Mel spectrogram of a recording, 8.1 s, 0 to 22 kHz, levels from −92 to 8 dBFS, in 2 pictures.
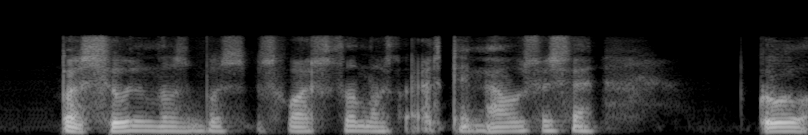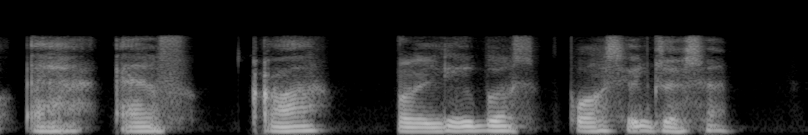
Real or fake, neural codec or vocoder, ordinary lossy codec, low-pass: fake; codec, 16 kHz, 1 kbps, FreqCodec, larger model; Opus, 64 kbps; 7.2 kHz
